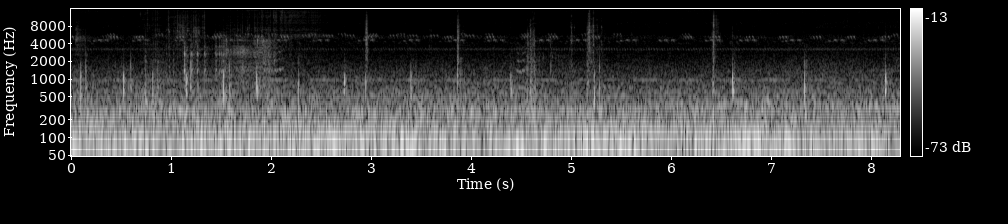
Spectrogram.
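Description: Footsteps walk along a pavement outdoors.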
